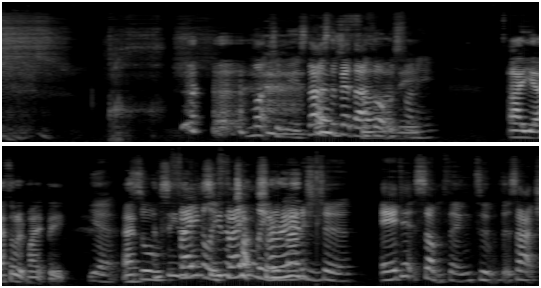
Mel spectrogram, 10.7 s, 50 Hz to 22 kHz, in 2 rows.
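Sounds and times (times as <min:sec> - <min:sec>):
person snoring: 0:00.0 - 0:02.1
speech: 0:02.5 - 0:04.4, 0:05.0 - 0:10.7.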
